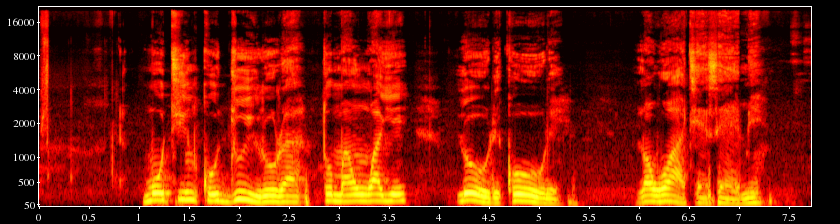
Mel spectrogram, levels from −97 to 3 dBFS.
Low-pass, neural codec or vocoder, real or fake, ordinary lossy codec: none; none; real; none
